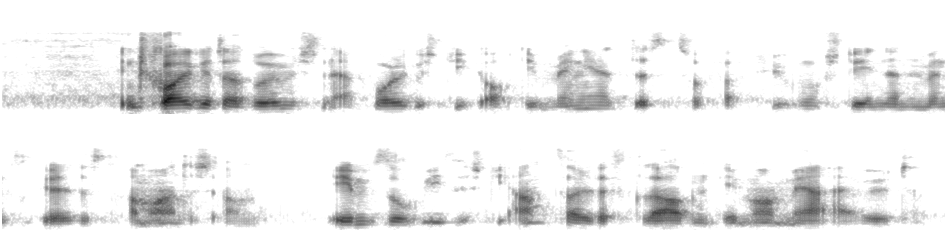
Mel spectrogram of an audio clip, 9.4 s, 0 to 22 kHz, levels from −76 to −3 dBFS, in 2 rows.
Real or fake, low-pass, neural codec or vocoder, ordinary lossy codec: fake; 7.2 kHz; codec, 16 kHz, 4.8 kbps, FACodec; Opus, 32 kbps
